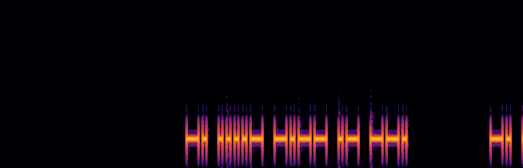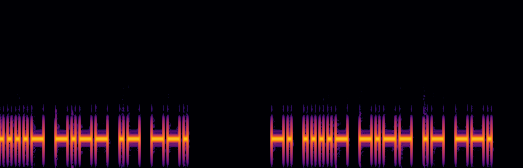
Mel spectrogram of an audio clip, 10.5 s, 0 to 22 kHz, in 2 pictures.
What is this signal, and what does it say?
Morse code, heard as a keyed tone, about 32 wpm, 700 Hz. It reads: N4YAG N4YAG N4YAG
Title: USA Call Signs - 5 Characters - Repeated 3x - 30wpm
